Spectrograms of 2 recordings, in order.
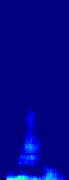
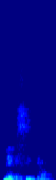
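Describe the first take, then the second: First: Mexicano softly, X said as "sh"; soft "me-shi-KA-nu" for mexicano; Portuguese pronunciation. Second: Mexican softly as "mek-si-KAN"; soft French Mexican, X as "ks", nasal ending; French pronunciation. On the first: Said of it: "esse X com som de C H". (mexicano baixinho, X com som de CH) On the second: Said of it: "Em francês". (Mexican baixinho, com X de "ks") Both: Shown as a demonstration.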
